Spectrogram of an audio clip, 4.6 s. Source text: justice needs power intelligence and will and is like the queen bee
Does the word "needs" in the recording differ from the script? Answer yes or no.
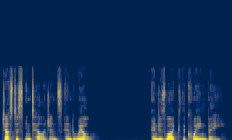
yes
